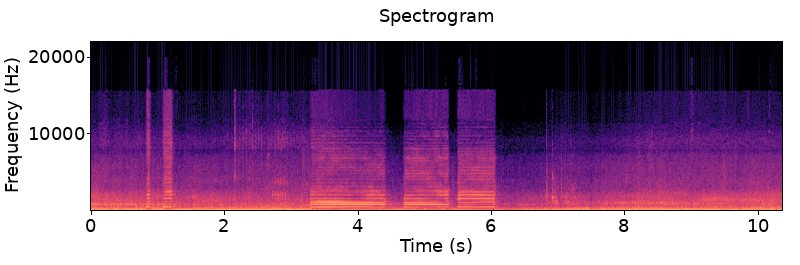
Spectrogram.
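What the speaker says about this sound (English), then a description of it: "I thought this lady was honking at me." A car horn honks in traffic, a couple of quick taps and then two longer blasts, loud and close over a steady rumble of road and engine noise.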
